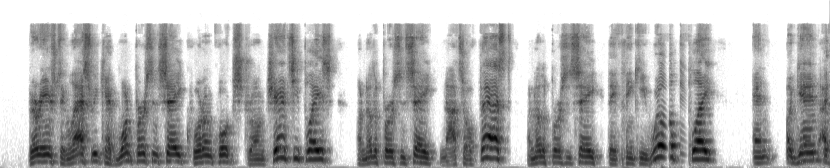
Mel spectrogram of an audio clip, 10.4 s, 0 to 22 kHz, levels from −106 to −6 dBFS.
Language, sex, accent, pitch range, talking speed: English, male, American, 145-190 Hz, 180 wpm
